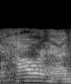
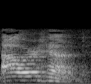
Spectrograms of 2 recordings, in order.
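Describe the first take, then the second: First: The H at the start is pronounced. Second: The H at the start is silent. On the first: The speaker calls it wrong. "You don't say hour hand" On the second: The speaker calls it right. "It's a silent H. You say hour hand"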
